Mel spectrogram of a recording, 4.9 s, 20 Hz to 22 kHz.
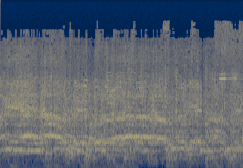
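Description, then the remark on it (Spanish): The crowd at Camp Nou chants in unison after Barça beat Atlético de Madrid 4–2, acclaiming coach Xavi Hernández: a loud, sustained roar of many voices with a rising and falling sung melody running steadily through the whole stretch. “Alves y Jordi Alba se salieron, contundencia en el ataque del equipo azulgrana, pero el triunfador lo gritaba el Camp Nou.”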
